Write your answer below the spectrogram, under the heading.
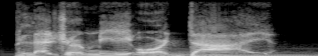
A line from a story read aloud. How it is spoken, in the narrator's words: Her face was wrinkled into an evil snarl and she screeched out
